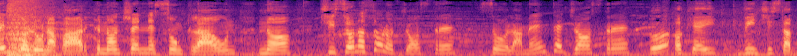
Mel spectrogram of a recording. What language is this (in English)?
Italian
